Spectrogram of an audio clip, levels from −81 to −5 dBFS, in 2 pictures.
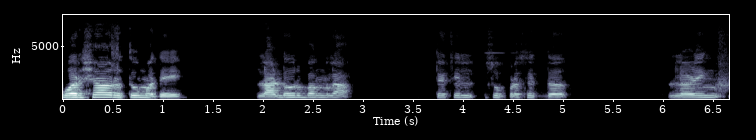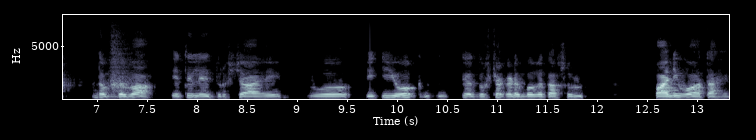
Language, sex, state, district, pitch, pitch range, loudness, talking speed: Marathi, male, Maharashtra, Dhule, 175 Hz, 165-190 Hz, -24 LUFS, 100 wpm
